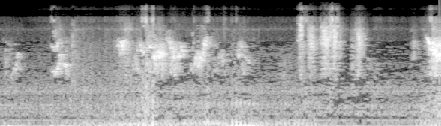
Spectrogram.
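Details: Pet Australian parrots having a bath in a dish of water indoors; clusters of squeaky high chirps, with a rapid run of sharp notes near the end over soft background rustle.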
